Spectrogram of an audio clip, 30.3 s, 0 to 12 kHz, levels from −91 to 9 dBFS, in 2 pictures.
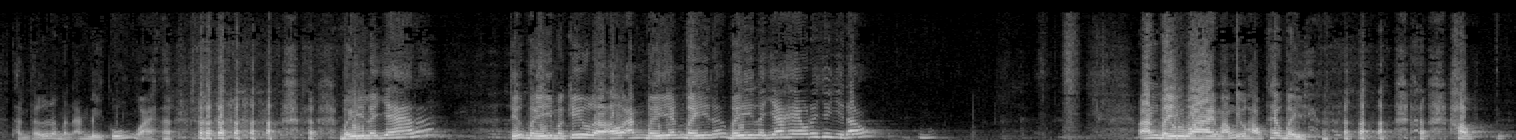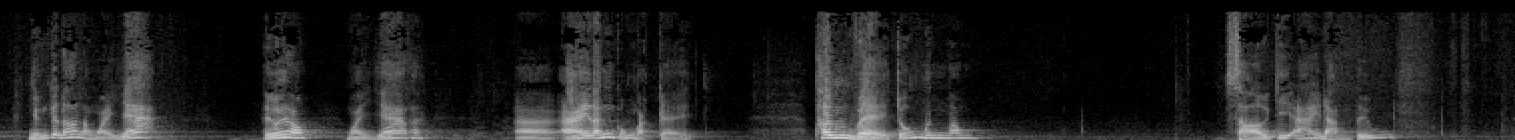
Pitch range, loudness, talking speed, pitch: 175-235 Hz, -19 LUFS, 135 wpm, 205 Hz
